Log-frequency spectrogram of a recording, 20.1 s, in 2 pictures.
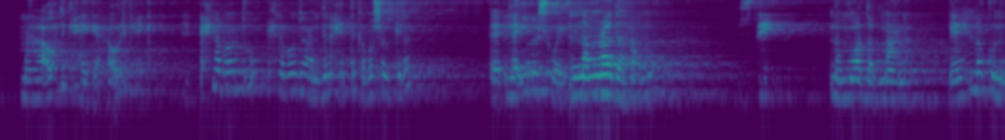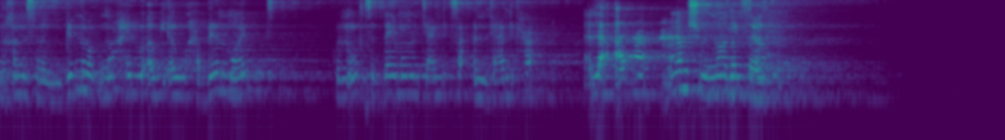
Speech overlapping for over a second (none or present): none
